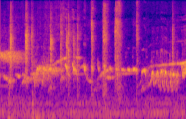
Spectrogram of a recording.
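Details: White-rumped shama mating call used to condition a bird for breeding: clear sustained whistles gliding up and down, interrupted by sharp clicking bursts, closing with a fast trilled phrase.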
